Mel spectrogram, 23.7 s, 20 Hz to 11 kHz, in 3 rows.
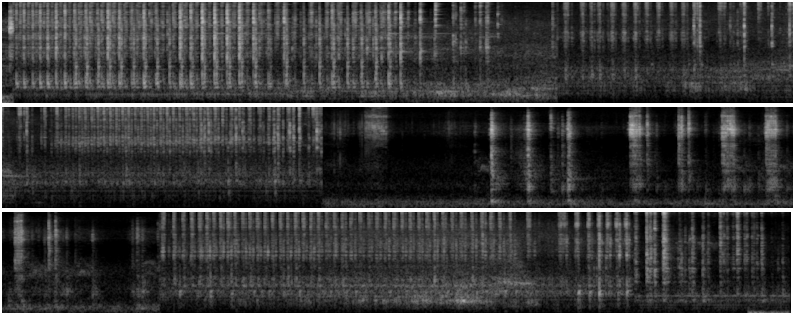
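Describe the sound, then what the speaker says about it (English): A 13mm Gearwrench ratcheting wrench clicks rapidly while turning nuts during assembly of a Tazz K33 chipper shredder, with bursts of fast ratcheting broken by short pauses and quieter handling noises. "There's not a lot of room to access these nuts with a socket, so I'm using a 13mm Gearwrench"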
